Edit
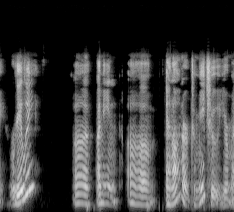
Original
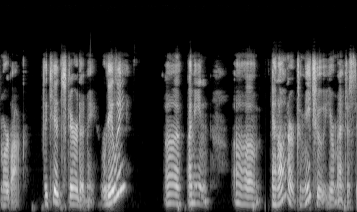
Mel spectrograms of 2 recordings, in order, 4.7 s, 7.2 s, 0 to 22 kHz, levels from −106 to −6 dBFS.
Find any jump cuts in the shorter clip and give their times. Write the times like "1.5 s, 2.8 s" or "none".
2.5 s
